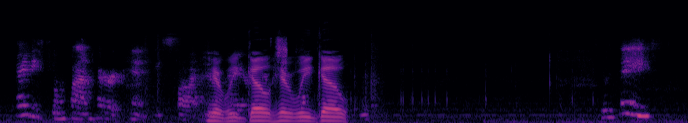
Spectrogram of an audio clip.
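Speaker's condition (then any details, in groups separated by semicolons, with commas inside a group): No condition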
